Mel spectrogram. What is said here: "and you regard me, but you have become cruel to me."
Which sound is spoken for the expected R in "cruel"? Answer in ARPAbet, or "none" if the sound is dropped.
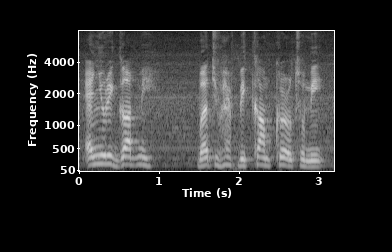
none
